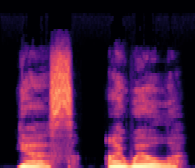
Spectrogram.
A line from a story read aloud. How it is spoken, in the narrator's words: said the little princess in a trembling voice as she thought of the prince and the immortal soul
